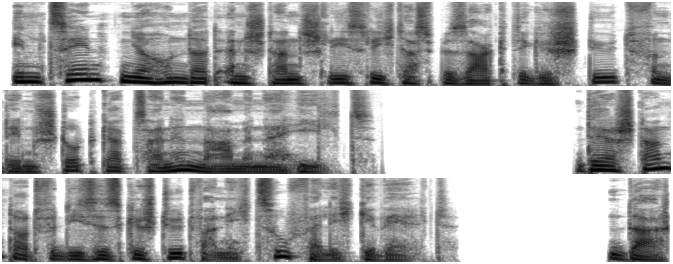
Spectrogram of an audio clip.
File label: german audio guides; Deutschsprecher aus Berlin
